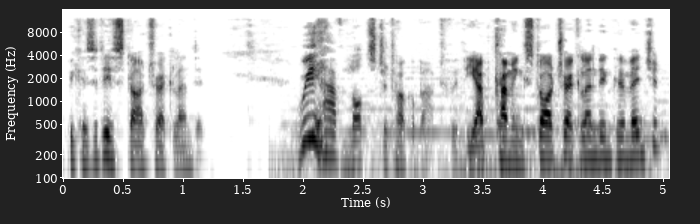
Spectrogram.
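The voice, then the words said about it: Put-on British accent. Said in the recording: “let me do this with a with a British accent, shall I?”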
